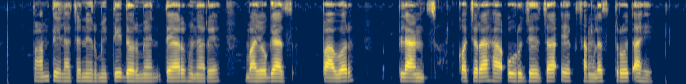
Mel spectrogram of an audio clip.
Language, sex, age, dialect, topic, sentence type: Marathi, male, 18-24, Varhadi, agriculture, statement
